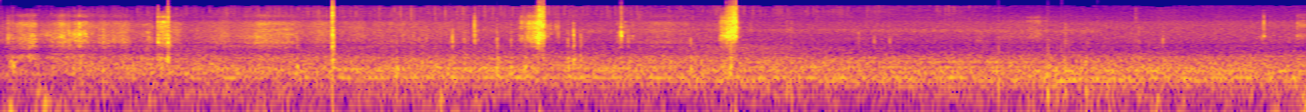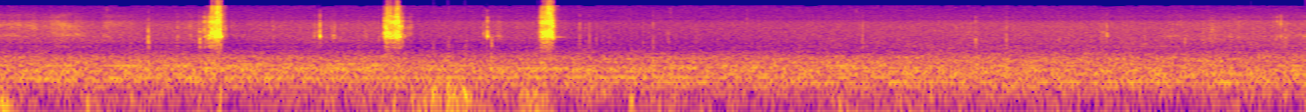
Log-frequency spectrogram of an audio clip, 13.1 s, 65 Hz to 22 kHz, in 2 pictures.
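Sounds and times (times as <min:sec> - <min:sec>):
rumbling drone in the sky: 0:00.0 - 0:13.0.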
